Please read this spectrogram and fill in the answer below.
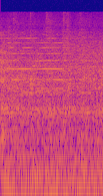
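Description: Steady low rumble and hum of a busy gym's room noise, with no distinct knocks or events.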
